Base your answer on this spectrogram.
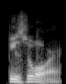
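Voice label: "bezoar", American English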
